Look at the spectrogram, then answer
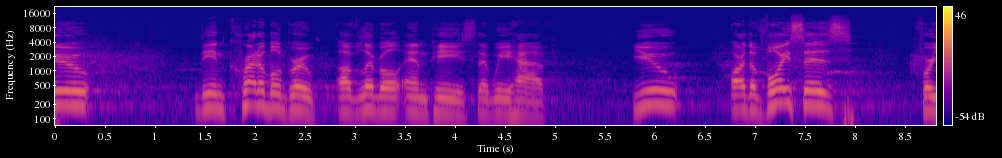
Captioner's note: cheering and Applause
